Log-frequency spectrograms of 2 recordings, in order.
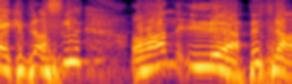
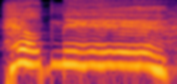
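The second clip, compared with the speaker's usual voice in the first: pathetic plea; 2 semitones higher, 4 dB quieter than usual. Retold or imitated. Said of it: "det mest patetiske jeg har sagt".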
